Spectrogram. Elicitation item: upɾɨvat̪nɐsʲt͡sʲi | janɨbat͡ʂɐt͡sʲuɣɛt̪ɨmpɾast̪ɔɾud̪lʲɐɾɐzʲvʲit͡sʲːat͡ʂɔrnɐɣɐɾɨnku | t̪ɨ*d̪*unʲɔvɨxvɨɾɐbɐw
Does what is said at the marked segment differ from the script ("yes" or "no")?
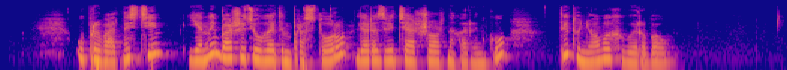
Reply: yes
